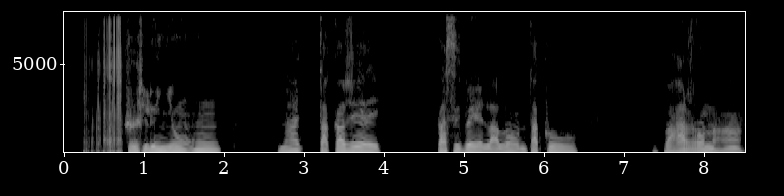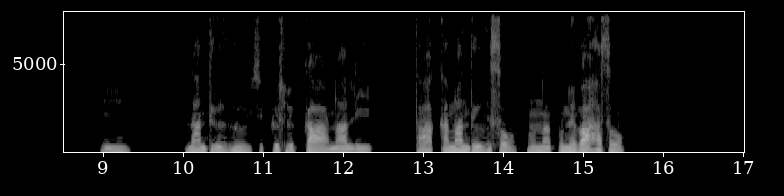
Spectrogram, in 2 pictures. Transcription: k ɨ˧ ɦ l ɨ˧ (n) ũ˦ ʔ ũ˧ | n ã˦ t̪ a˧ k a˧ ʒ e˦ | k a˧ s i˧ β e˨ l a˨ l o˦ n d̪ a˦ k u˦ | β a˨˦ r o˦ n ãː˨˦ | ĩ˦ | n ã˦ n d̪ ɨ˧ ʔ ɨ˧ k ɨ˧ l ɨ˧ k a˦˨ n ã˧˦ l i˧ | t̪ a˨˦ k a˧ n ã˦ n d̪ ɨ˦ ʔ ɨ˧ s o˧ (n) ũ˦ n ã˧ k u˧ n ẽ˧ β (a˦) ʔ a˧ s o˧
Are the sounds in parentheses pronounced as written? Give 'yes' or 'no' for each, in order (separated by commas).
no, yes, yes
